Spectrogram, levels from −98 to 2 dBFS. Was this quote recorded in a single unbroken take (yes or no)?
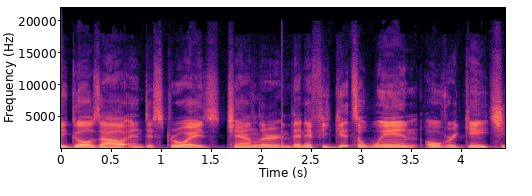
no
